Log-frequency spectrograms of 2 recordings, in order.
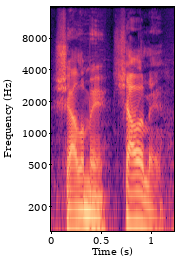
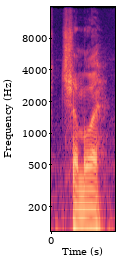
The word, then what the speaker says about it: Chalamet: Chalamet. – Chalamet.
